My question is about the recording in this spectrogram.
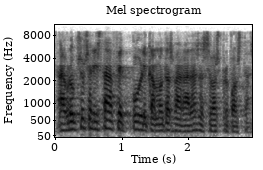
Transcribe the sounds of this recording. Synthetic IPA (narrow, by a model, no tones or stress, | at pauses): əɣɾupsusjalist̪aafet̪̚puβlikamɔlˠt̪əzβəɣaðɐzəseβɐspɾupɔst̪ɐs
